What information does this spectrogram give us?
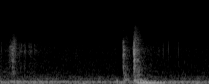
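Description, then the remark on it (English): A side door opens and shuts: a light click or creak first, then a heavier knock with a low thud as it closes, against a quiet background hum. “Listen, you beat it out that side door.”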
